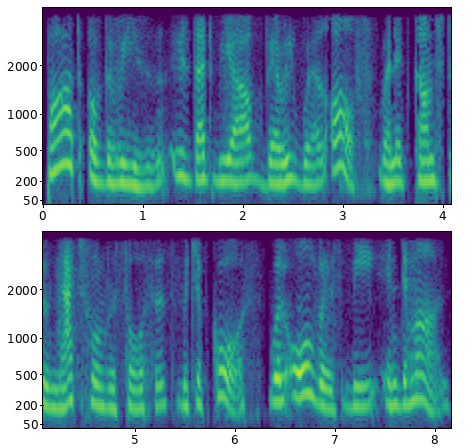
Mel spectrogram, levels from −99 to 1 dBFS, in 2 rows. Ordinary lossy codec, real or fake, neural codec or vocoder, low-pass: AAC, 24 kbps; fake; codec, 24 kHz, 6 kbps, HILCodec; 3.6 kHz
